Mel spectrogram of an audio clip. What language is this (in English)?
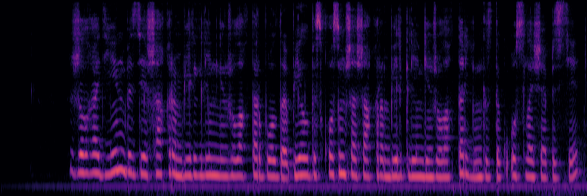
Kazakh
